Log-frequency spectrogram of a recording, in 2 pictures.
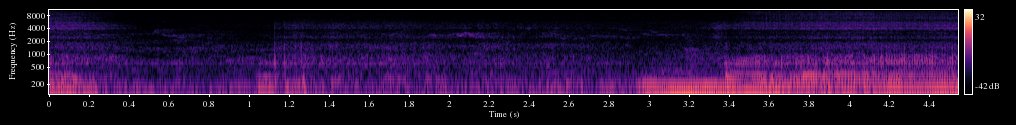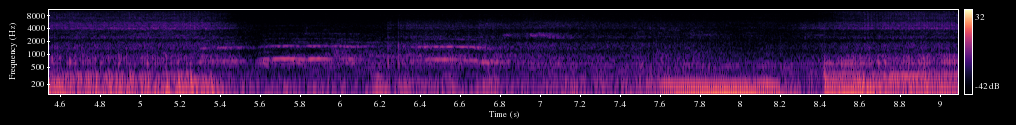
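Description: Loud, rough low snores at roughly three-second intervals over a steady hiss of room noise; ordinary snoring.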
